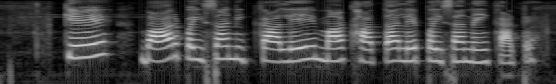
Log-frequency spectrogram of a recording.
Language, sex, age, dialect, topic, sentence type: Chhattisgarhi, female, 18-24, Western/Budati/Khatahi, banking, question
